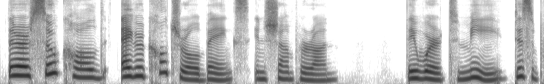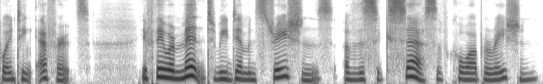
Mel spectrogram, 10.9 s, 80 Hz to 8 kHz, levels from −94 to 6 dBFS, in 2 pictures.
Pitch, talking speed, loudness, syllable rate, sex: 215 Hz, 140 wpm, -22 LUFS, 5.4 syllables/s, female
